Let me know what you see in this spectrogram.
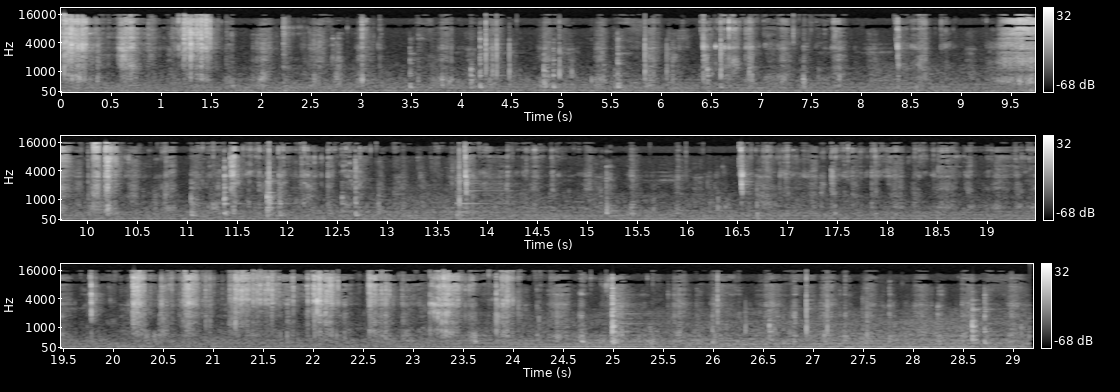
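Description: Close-up eating of crisp lettuce leaves: irregular crunching bites and chewing, with no speech.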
